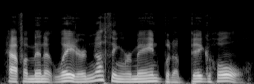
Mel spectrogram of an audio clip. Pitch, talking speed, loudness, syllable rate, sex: 130 Hz, 235 wpm, -17 LUFS, 6.8 syllables/s, male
